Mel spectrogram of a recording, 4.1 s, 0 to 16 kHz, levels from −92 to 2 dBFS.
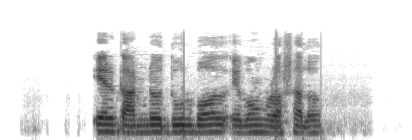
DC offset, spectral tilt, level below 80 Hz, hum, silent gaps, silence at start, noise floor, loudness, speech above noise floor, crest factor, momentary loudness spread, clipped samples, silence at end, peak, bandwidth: under 0.1%; -7 dB/octave; -56 dBFS; none; none; 0.95 s; -65 dBFS; -19 LUFS; 47 dB; 18 dB; 7 LU; under 0.1%; 0.9 s; -2 dBFS; 7.4 kHz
